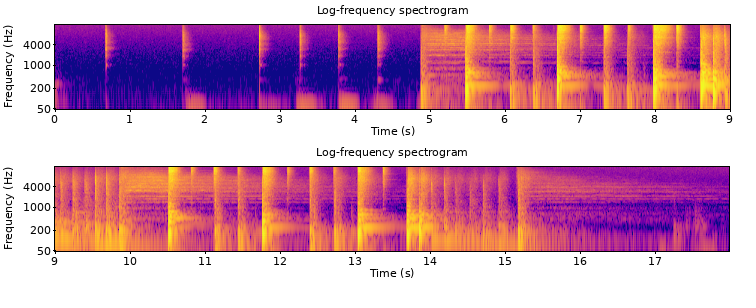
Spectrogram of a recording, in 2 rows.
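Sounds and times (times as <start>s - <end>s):
snare drum with no effect: 4.9s - 15.4s.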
